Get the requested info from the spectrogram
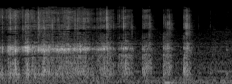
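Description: A man's silent, wheezing laughter: a thin high squeal for about a second, over quick irregular clicking breaths.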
